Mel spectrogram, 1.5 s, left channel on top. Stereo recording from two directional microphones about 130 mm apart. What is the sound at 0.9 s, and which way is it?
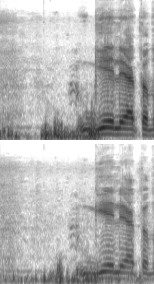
Speech, 30° left (ahead or behind).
